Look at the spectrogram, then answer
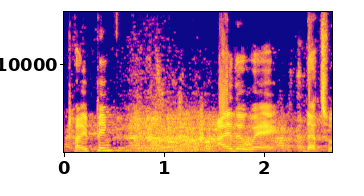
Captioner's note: laughter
